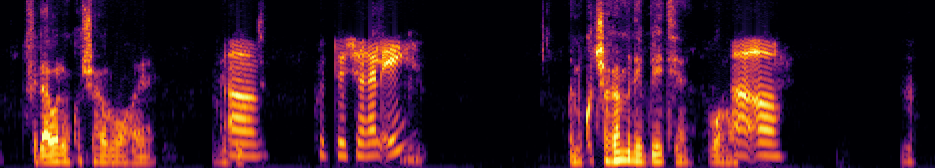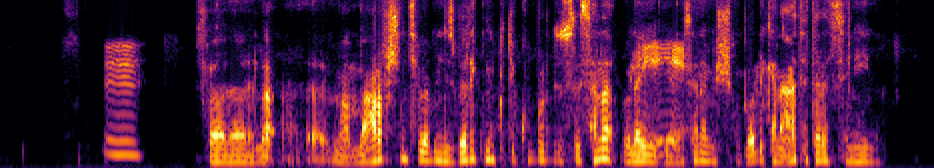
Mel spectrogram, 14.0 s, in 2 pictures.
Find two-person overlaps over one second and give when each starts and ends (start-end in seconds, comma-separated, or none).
none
